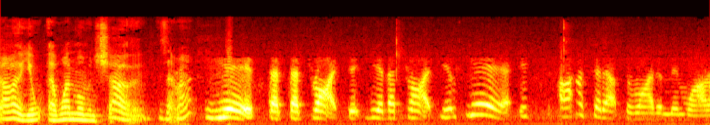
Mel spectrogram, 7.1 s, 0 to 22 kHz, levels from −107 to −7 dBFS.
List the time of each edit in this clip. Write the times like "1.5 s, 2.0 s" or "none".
2.0 s, 2.9 s, 4.6 s, 5.8 s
